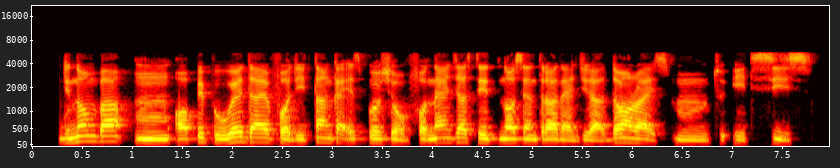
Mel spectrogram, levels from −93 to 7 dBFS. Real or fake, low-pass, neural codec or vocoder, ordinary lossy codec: real; 5.4 kHz; none; none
